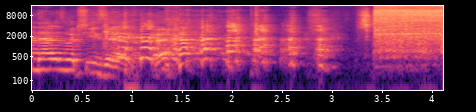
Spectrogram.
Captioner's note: laughing; whirring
